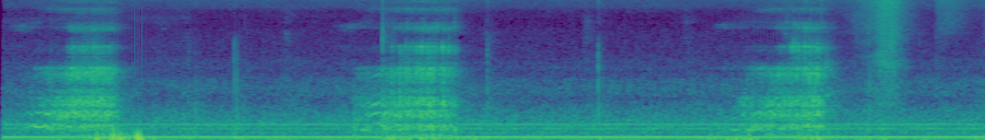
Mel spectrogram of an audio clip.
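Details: Old Beagle snoring: three slow, rattling snores over about ten seconds, with a steady low hum in the background.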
